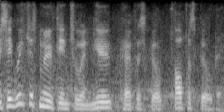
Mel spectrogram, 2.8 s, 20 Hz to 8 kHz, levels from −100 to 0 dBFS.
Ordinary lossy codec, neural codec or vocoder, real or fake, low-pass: Opus, 16 kbps; codec, 44.1 kHz, 3.4 kbps, Pupu-Codec; fake; 7.2 kHz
